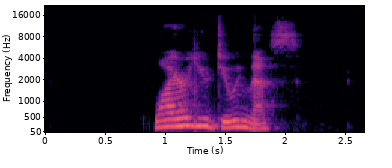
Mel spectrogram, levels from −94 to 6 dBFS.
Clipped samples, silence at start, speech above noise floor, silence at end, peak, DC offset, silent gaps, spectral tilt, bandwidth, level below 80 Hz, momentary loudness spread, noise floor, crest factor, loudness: under 0.1%; 0.9 s; over 60 dB; 0.55 s; -18 dBFS; under 0.1%; none; -5.5 dB/octave; 13.5 kHz; -74 dBFS; 15 LU; under -90 dBFS; 16 dB; -31 LUFS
